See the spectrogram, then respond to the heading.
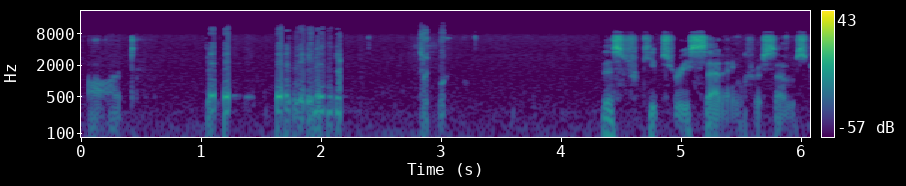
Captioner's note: audio skipping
